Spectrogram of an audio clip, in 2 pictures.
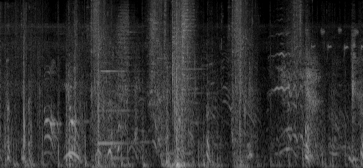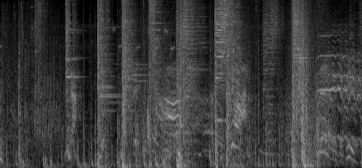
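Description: Men shout and grunt while fighting.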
